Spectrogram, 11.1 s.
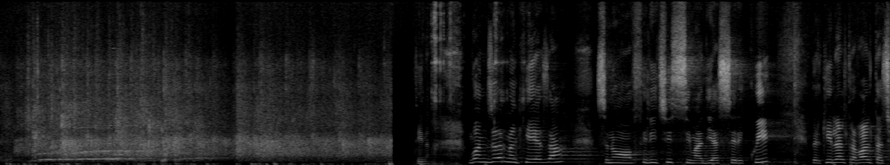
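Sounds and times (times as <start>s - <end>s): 
audience applauding: 0.0s - 4.9s
speech: 2.0s - 2.4s, 5.9s - 11.1s.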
